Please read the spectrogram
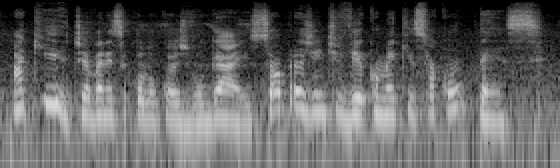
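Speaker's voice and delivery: ordinary delivery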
